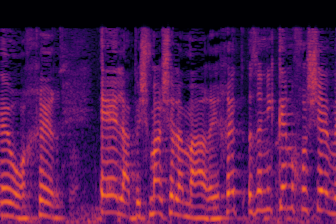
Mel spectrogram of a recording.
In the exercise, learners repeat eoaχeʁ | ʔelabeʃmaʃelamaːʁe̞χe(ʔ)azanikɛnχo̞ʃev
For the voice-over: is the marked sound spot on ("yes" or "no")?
no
